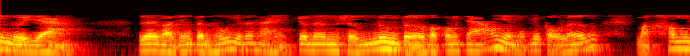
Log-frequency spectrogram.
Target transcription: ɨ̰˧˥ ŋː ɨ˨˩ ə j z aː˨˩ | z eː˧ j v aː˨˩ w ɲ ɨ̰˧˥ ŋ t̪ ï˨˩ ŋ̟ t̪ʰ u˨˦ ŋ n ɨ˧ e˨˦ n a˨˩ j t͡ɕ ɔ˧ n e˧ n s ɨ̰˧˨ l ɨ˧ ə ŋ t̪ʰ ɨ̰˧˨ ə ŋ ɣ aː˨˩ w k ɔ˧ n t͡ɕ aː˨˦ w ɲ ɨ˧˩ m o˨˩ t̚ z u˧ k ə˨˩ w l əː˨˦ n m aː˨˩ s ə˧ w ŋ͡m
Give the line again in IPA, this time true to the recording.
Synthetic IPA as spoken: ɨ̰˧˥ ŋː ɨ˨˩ ə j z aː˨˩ | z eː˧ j v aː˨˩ w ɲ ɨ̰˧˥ ŋ t̪ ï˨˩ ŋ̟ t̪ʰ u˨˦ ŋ ɲ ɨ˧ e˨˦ n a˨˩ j t͡ɕ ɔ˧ n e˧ n s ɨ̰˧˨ l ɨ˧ ə ŋ t̪ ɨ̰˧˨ ə ŋ v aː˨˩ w k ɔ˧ n t͡ɕ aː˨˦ w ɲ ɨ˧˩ m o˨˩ t̚ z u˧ k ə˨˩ w l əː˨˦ n m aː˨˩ x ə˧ w ŋ͡m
